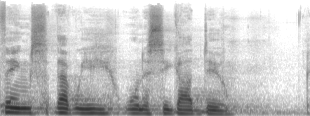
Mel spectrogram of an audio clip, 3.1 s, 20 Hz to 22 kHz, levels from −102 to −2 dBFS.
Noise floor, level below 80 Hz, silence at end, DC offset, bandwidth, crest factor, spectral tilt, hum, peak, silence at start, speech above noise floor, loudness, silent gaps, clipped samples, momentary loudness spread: -60 dBFS; -78 dBFS; 0.75 s; under 0.1%; 18.5 kHz; 18 dB; -6.5 dB/octave; none; -12 dBFS; 0 s; 31 dB; -30 LUFS; none; under 0.1%; 7 LU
